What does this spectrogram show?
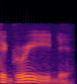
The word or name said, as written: degreed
